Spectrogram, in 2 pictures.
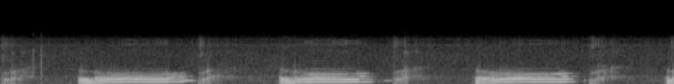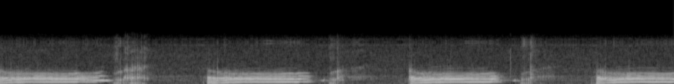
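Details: Pet dog making a weird noise before its owner leaves for school: drawn-out harmonic whining moans, each rising then held for about a second, repeated roughly every two seconds in a steady series.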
